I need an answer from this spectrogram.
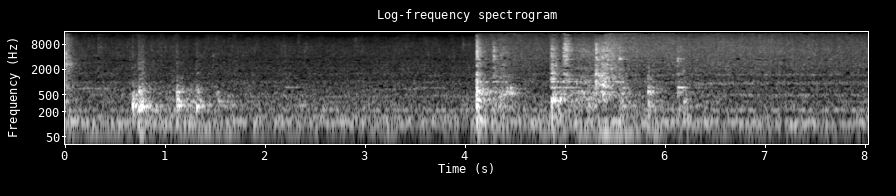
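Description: Arbi (taro) and potatoes frying in masala in a large metal pot, stirred with a slotted metal spoon: the spoon scrapes and clatters against the pot about a second in and again, louder, from about four to six seconds, over a steady sizzle.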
